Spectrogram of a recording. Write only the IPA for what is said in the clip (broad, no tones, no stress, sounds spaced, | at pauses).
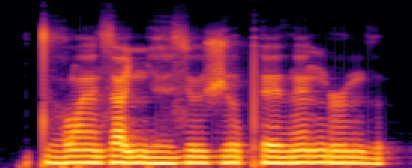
t ə̤ lˠ ɛ̃ z a ɲ ɛ̤ z ø ʒ ə pʰ ɛ ð ɛ̃ ŋ ə˞ n̪ ə̤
